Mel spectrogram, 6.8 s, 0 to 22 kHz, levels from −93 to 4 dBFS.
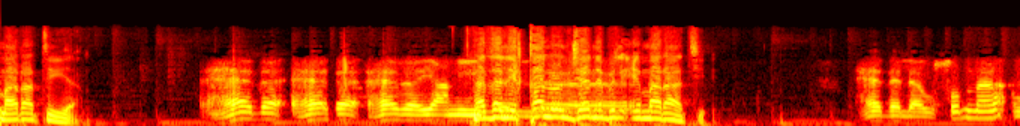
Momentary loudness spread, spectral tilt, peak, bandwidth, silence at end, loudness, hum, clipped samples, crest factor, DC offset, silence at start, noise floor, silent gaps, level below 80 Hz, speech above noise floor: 9 LU; -4.5 dB/octave; -4 dBFS; 11 kHz; 0 s; -20 LUFS; none; under 0.1%; 16 dB; under 0.1%; 0 s; -54 dBFS; none; -46 dBFS; 35 dB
